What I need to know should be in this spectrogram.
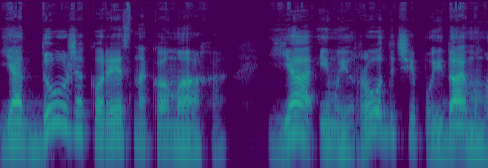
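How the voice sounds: Text read in a natural voice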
